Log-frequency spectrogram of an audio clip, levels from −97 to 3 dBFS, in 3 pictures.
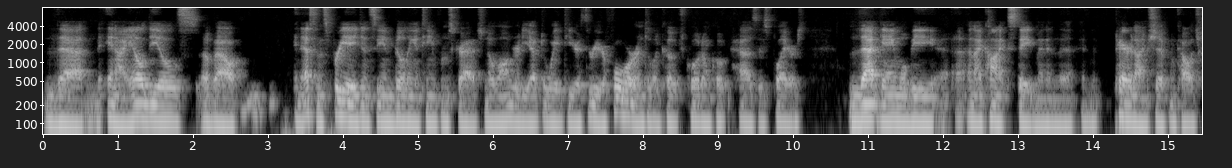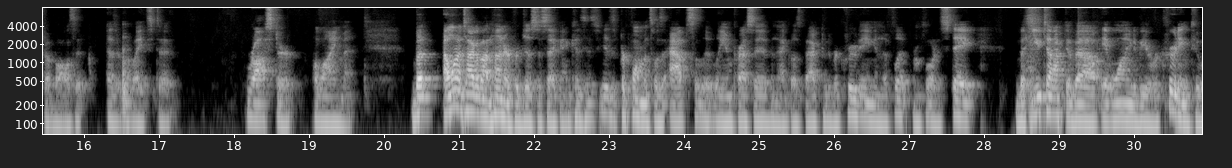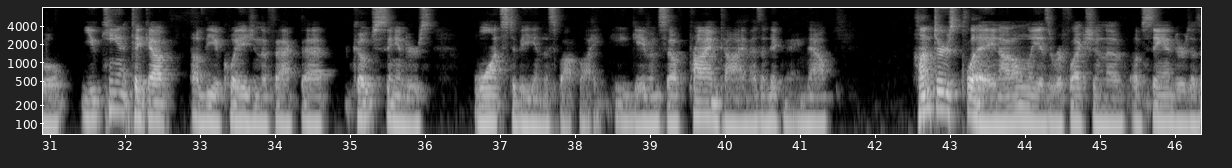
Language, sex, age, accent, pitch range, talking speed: English, male, 30-49, American, 90-110 Hz, 175 wpm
